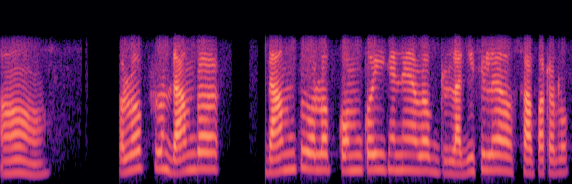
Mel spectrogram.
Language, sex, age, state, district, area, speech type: Assamese, female, 60+, Assam, Dibrugarh, rural, conversation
